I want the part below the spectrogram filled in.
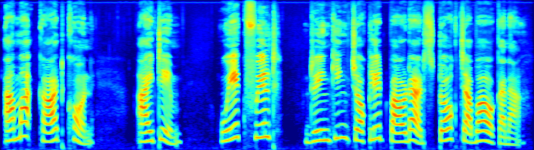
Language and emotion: Santali, neutral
